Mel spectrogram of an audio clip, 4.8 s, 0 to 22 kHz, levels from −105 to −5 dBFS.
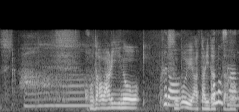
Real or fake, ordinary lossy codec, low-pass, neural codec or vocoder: real; none; 7.2 kHz; none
